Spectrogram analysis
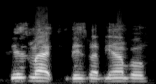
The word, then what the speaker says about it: Bismack Biyombo: How you pronounce his name again? Bismack Biyombo.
